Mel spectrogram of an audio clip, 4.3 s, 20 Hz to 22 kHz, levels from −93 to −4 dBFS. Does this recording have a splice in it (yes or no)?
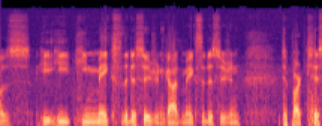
no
